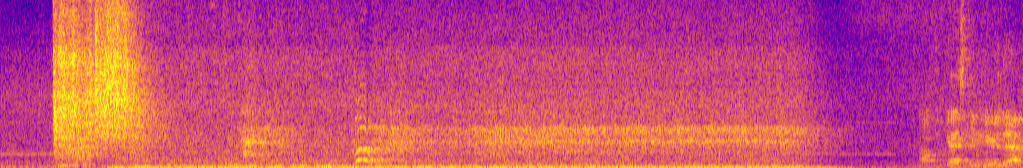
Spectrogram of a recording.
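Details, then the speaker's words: OBS Chevrolet Silverado started after sitting long, after ignition module replacement: steady whine over fresh idle from the power steering pump; suspected low fluid, topped off, possible leak. "the power steering pumps making some noise my guess is it's a little low on the fluid"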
